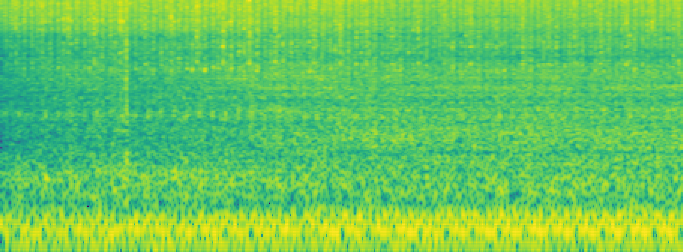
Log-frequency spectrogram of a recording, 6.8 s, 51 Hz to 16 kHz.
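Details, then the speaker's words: GMC pickup with old TBI 350 (possibly 305), severely overheated until seized, now missing badly and smoking, radiator cap with no pressure: deep, rough, uneven idle; blown head gasket, engine to be replaced. "yeah that's not morning dew surprising that that's that's head gasket"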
